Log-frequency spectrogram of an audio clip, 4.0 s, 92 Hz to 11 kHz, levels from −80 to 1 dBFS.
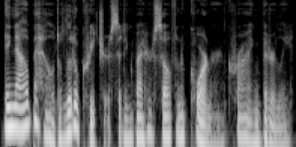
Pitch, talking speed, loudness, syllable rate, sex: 120 Hz, 230 wpm, -19 LUFS, 6.3 syllables/s, female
